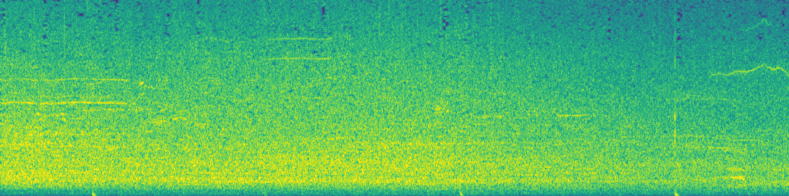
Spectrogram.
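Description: A football is kicked with a short thud.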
